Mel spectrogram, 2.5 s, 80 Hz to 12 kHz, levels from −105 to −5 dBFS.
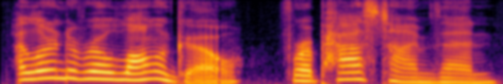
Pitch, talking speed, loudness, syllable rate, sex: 230 Hz, 215 wpm, -15 LUFS, 6.3 syllables/s, female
